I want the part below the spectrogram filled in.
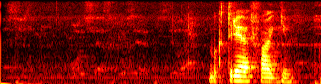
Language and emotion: Russian, neutral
